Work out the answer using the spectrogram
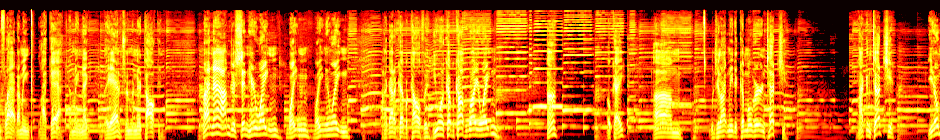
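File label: On Hold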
